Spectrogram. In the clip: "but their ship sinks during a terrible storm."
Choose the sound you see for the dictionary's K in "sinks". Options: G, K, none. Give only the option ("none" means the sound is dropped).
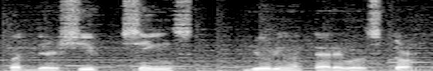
none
